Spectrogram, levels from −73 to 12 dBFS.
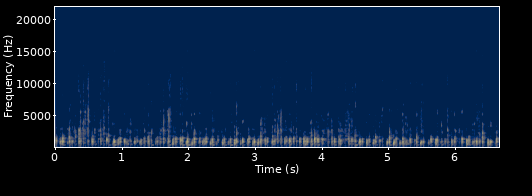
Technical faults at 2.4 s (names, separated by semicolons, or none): noise suppressor applied to music or sounds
